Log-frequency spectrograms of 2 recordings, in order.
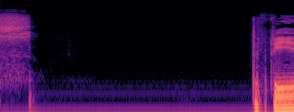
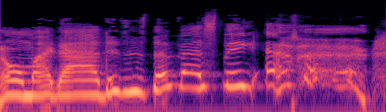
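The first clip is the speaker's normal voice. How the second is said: very high, squeaky little ant voice; tiny ant voice; 13 semitones higher than usual. Acted. Tiny ants answering the raccoon in squeaky little voices. Ant raves about sledding.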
